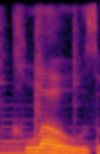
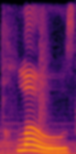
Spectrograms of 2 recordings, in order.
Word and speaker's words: close: And pronunciation tip, when you say close family, make sure to pronounce close like close with an s sound, not close like to close the door.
